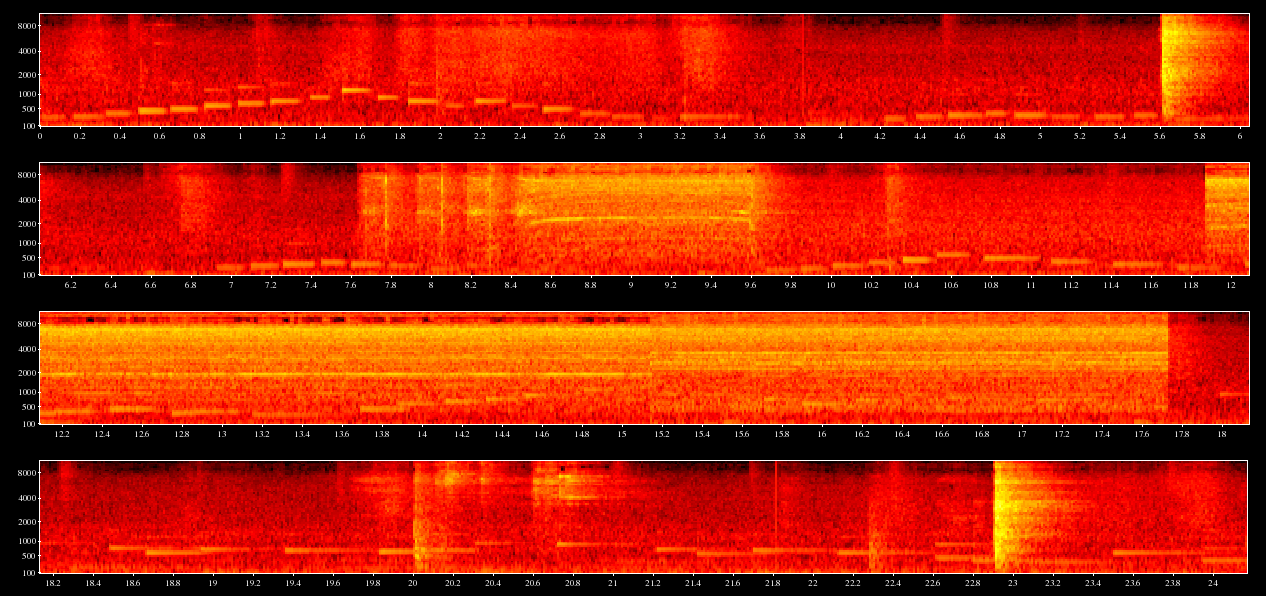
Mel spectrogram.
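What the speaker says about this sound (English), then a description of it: "feel free to enjoy the sounds of the shop" A machine shop where aluminum manifolds are cut, drilled and tapped rings with rising and falling tool whines, metallic clinks and a sustained power drill run, with sharp knocks between steady shop hum.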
